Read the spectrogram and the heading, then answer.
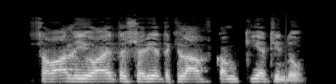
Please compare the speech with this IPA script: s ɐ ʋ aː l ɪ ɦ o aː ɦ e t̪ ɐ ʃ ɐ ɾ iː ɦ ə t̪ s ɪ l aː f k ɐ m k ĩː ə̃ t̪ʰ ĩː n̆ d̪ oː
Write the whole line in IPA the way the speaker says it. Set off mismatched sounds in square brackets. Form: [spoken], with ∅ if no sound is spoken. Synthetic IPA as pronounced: s ɐ ʋ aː l ɪ ɦ o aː ɦ e t̪ ɐ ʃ ɐ ɾ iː [∅] ə t̪ [x] ɪ l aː f k ɐ m k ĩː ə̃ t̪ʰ ĩː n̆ d̪ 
